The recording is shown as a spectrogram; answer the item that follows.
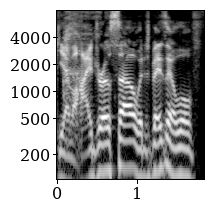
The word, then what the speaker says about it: hydrocele: How's it pronounced? Did you say The doctors all hydroflask? said hydrocell.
